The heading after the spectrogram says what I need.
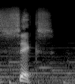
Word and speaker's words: six: Number six is six. Sounds like C's.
